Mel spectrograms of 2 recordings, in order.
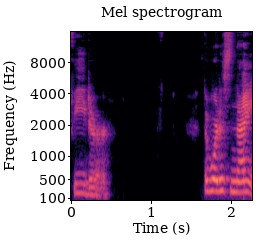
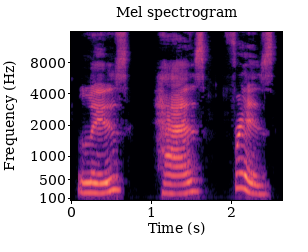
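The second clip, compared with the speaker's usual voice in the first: slow model sentence; much slower than usual. Shown as a demonstration. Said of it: "slow model sentence for children".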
